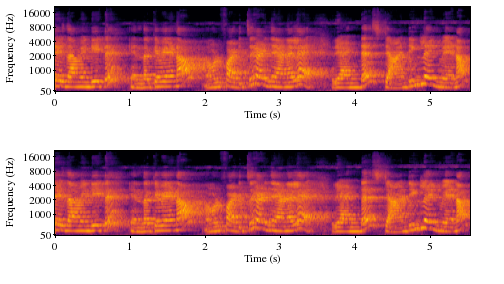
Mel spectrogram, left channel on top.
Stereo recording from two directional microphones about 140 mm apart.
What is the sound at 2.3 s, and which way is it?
Speech, 40° left (ahead or behind).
